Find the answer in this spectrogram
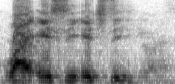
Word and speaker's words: yacht: Now the ch is silent. That's the first thing. And the a is not giving us a. It is o yacht. Yacht.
